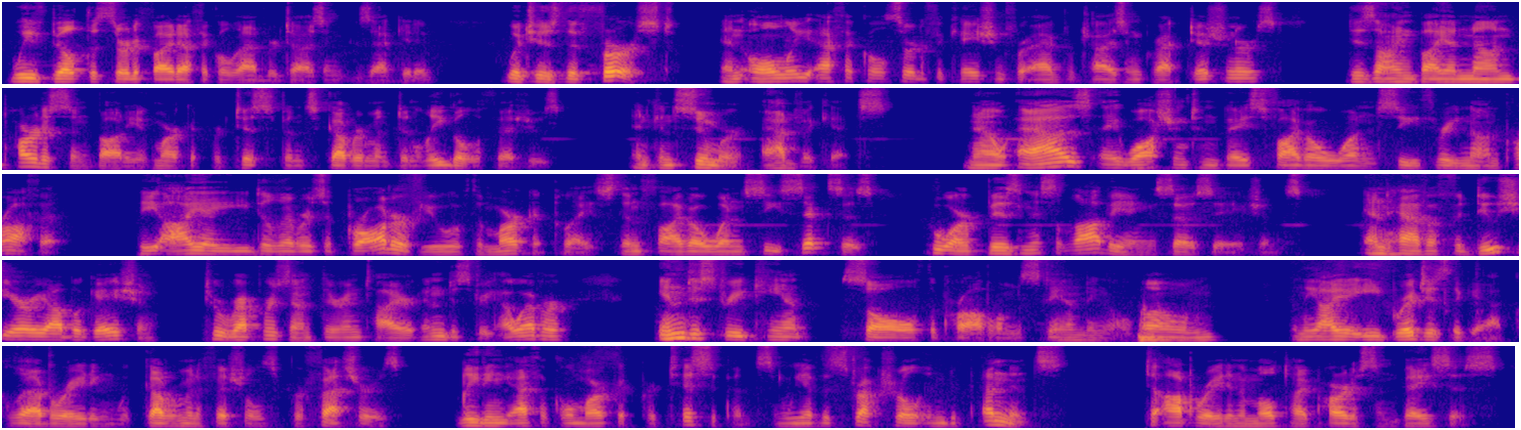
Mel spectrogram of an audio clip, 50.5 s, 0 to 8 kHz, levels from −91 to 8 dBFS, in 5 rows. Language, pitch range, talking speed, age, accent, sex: English, 95-120 Hz, 120 wpm, 40-59, American, male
